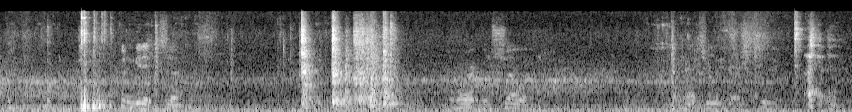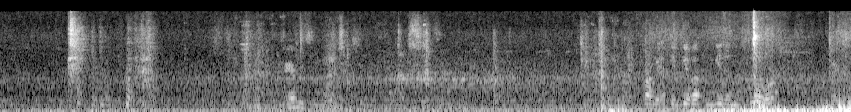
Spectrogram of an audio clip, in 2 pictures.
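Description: Tools clank against a clothes dryer's sheet-metal cabinet.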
